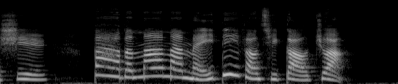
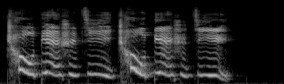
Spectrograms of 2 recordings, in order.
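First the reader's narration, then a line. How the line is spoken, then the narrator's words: Loud angry yelling. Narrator (Chinese): 脾气大王叫的那么响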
